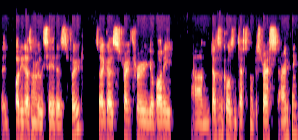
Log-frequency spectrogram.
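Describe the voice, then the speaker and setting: With an Australian accent, this speaker moves along at a fairly quick clip. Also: man. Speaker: conference speaker. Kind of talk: short presentation. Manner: fast.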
